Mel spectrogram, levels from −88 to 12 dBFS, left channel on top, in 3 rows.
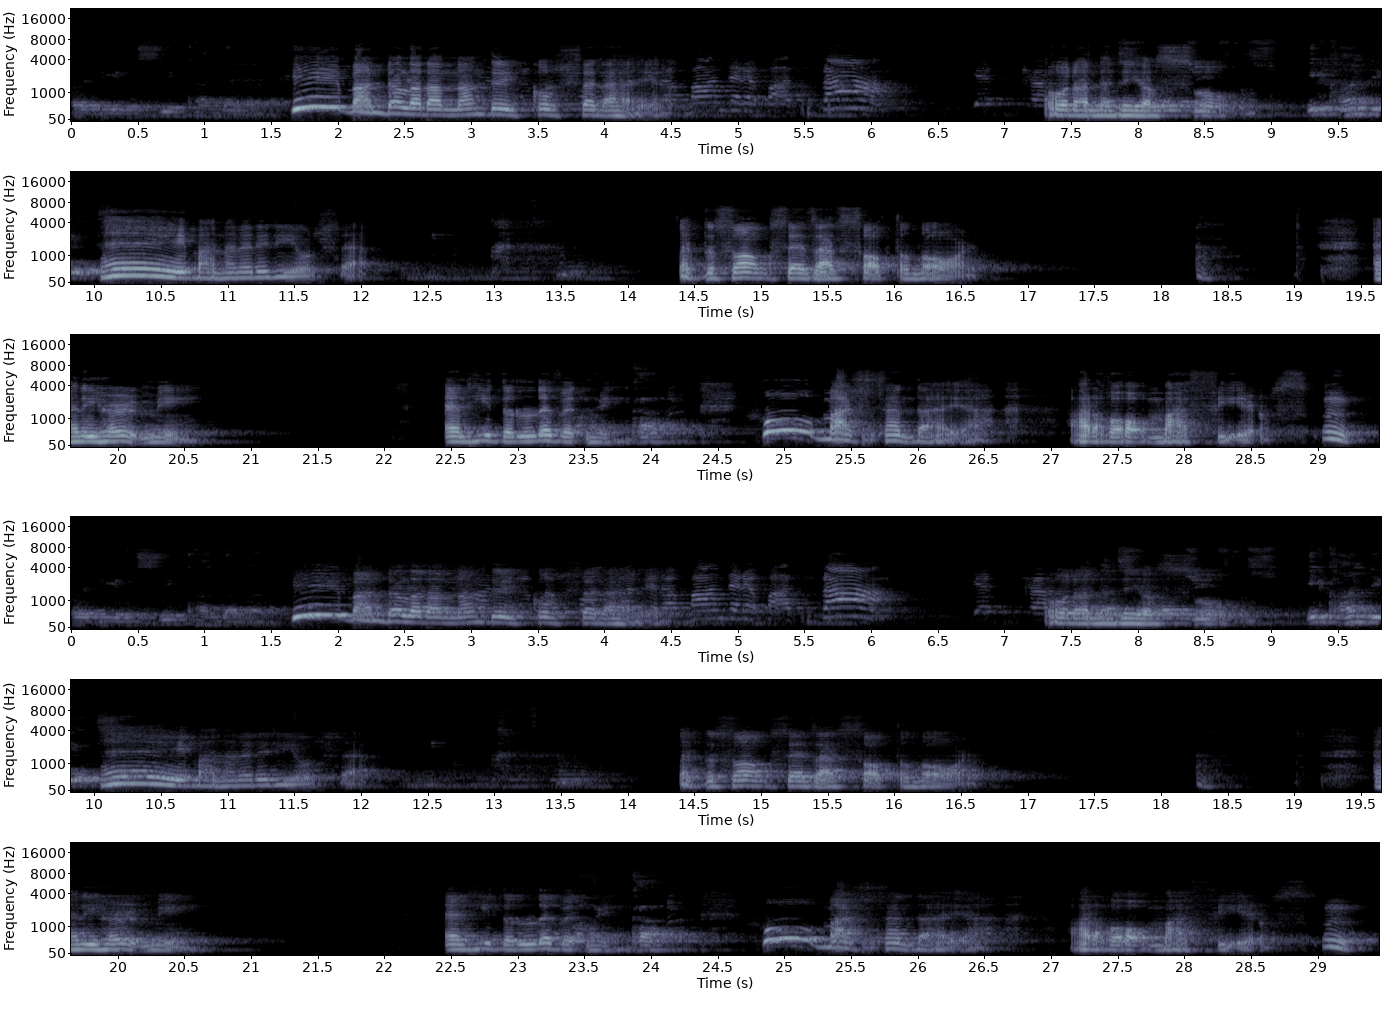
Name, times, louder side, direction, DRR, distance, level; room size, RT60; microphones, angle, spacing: voice 1, 0.0-1.4 4.4-4.5 7.5-10.3 12.3-13.8 23.4-24.2, right 1 dB, 85° right, -1 dB, 2.3 m, -46 dB
voice 2, 1.7-4.5 7.3-8.1 8.4-8.7 10.0-12.0 13.0-13.1 14.4-16.6 18.3-18.4 19.2-20.6 22.5-23.7 24.5-26.8 27.1-29.3, left 5 dB, 40° left, 6 dB, 0.3 m, -34 dB
voice 3, 3.0-6.1 6.8-6.9 7.2-7.4 10.3-10.5, right 3 dB, 20° right, 5 dB, 0.9 m, -50 dB
14.0 x 7.5 x 3.7 m, 0.99 s
head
